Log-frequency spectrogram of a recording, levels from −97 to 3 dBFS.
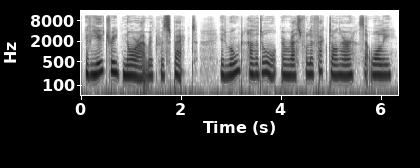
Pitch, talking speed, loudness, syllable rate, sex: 205 Hz, 170 wpm, -17 LUFS, 4.2 syllables/s, female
